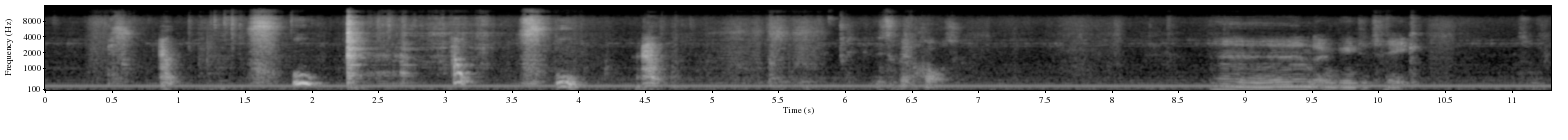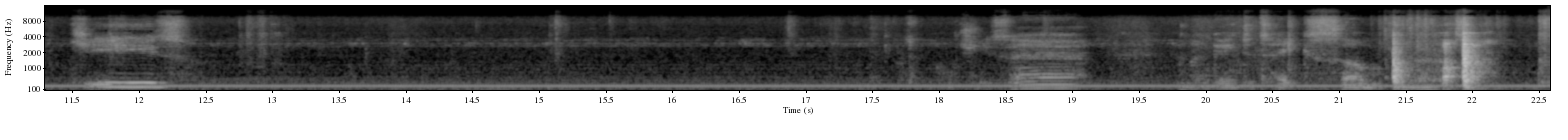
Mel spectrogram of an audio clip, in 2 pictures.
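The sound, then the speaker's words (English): Dishes clatter as a plate is lifted off a kitchen draining board: bursts of sharp clinks at the start and again at the end, with a steady low hum and brief vocal sounds in between. “Let me get a plate. Off the draining board.”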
